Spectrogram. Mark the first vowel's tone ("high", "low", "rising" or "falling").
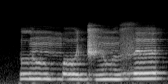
low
